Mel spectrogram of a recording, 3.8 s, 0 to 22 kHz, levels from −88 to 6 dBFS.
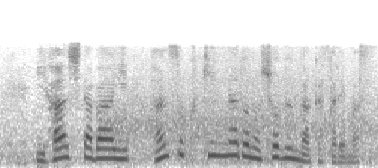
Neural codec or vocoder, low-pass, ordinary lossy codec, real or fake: none; 7.2 kHz; Opus, 16 kbps; real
